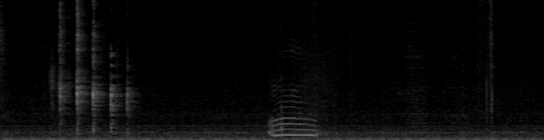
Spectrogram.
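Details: A vocal, social female Siamese cat, once a stray from Kingston, gives a single short falling meow indoors after a few soft clicks, with a steady low hum behind.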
